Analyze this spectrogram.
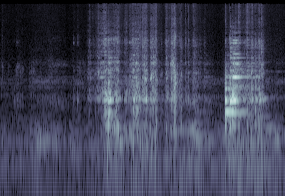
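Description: Metal dishes being washed by hand on a wet concrete slab: a plate rubbed and scraped with the fingers through the middle, then a sudden, louder metallic clatter of a steel bowl about four and a half seconds in.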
